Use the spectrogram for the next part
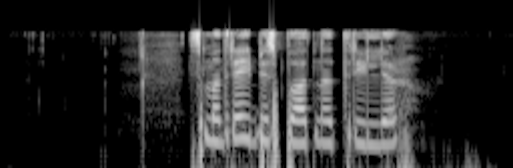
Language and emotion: Russian, neutral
